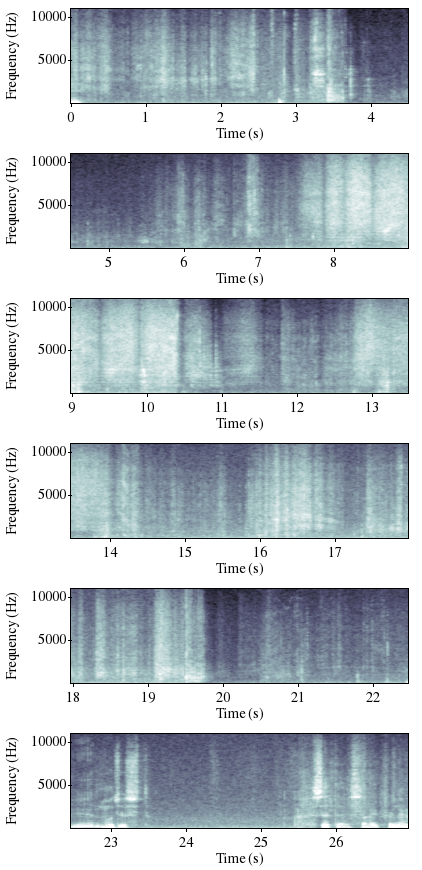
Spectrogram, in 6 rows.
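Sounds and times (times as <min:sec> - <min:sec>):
paper towel rubbing knife blade: 0:06.6 - 0:11.6.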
